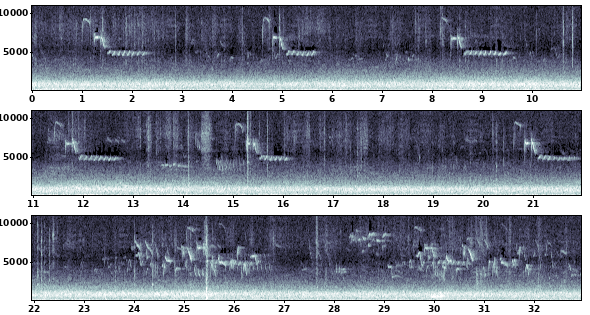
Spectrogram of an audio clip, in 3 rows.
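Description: A small songbird repeats one short phrase, a high falling note then a quick trill, about every three to four seconds, with busier, varied chirping near the end. Under it is a steady outdoor background rumble. One sharp click comes about 25 seconds in.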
